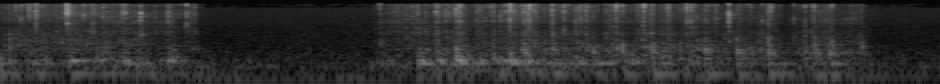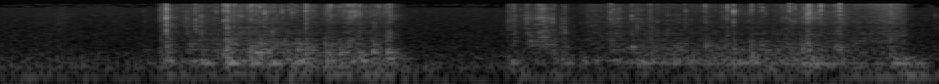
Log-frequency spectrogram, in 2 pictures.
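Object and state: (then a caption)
Plastic laptop keyboard typing. Fingertips of both hands tap and type on the plastic keys of a black laptop keyboard. Quick clicky bursts of keystrokes come in several runs of a second or two, separated by short quiet pauses.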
